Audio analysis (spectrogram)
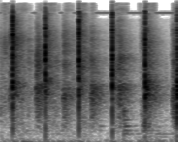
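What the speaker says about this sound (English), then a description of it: "It's okay to clap" An audience claps slowly and sparsely, six distinct hand claps spaced about a third of a second apart in an even rhythm, close and fairly clear with little else around them.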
